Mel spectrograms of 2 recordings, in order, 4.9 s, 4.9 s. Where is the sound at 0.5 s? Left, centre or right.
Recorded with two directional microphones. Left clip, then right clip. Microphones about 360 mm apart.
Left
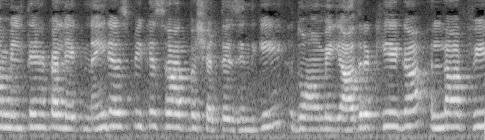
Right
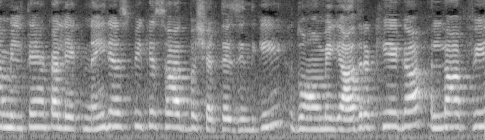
Right.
